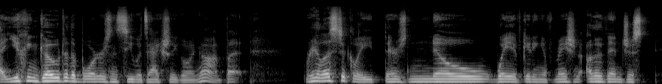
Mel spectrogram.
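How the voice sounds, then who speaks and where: A man's voice: medium pitch, darkish tone. A man co-hosting a podcast, explaining his points at length in a casual chat and laughing easily. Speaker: podcast co-host.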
